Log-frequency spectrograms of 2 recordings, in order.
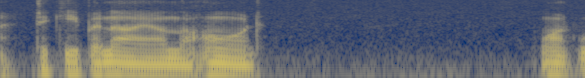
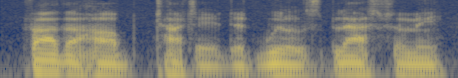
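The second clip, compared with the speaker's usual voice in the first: plain reading voice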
